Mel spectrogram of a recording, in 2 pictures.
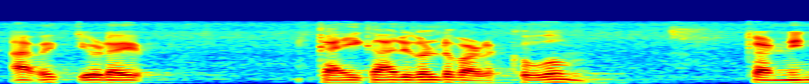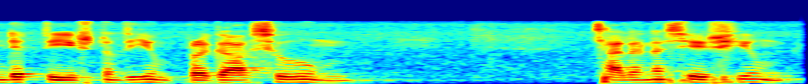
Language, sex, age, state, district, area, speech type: Malayalam, male, 18-30, Kerala, Wayanad, rural, spontaneous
